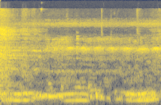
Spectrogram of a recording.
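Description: A sky-blue pigeon nesting on its eggs gives low, throaty cooing and grumbling as the eggs are touched, close and continuous.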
